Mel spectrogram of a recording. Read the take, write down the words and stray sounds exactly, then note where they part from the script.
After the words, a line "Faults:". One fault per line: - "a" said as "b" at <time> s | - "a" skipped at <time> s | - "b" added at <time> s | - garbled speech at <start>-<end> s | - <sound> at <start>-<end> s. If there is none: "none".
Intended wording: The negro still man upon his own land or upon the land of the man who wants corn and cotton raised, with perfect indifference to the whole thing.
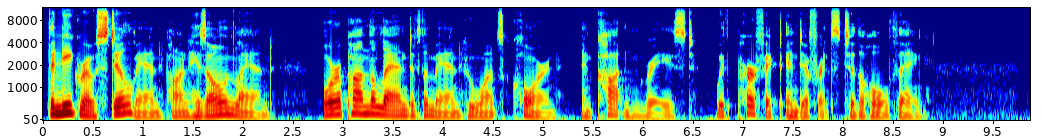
The negro still man upon his own land or upon the land of the man who wants corn and cotton raised, with perfect indifference to the whole thing.
Faults:
none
